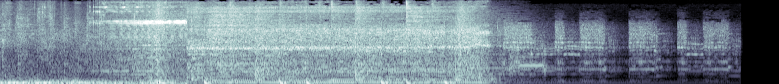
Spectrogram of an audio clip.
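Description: Fishing reel rattles and whirs mechanically as a tungsten slither rig is cast, a busy ratcheting spin that drops away into a few faint clicks and taps before falling silent.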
